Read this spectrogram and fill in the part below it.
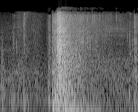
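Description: A heavy body rolls with a whoosh.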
